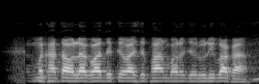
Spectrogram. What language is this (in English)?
Bhojpuri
